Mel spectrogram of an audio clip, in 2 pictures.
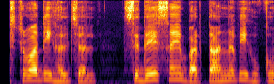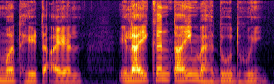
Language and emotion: Sindhi, neutral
